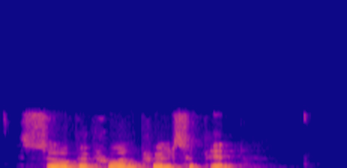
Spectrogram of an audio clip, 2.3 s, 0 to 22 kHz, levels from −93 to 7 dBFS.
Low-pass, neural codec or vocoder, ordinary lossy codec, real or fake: 7.2 kHz; none; Opus, 24 kbps; real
